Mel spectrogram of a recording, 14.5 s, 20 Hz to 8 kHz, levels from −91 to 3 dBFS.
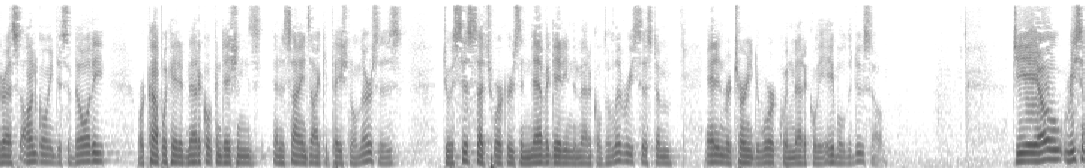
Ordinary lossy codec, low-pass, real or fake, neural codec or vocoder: MP3, 32 kbps; 7.2 kHz; fake; codec, 16 kHz, 6 kbps, DAC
